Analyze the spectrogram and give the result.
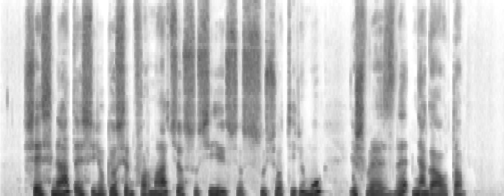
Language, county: Lithuanian, Šiauliai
